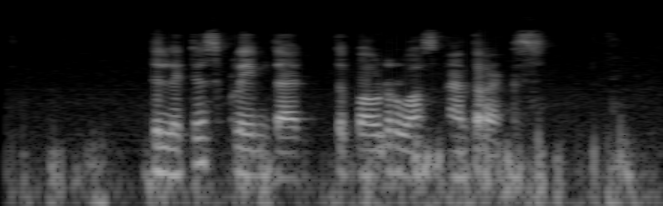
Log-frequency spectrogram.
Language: English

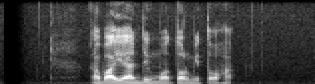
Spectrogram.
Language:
Sundanese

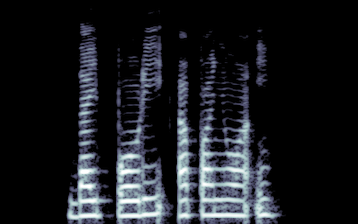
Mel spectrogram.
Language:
Guarani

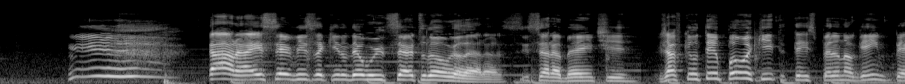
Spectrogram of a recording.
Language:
Portuguese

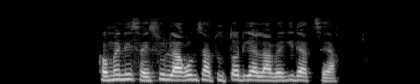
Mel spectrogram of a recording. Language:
Basque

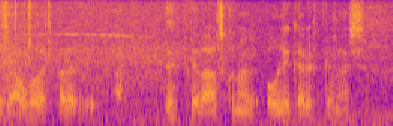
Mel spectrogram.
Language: Icelandic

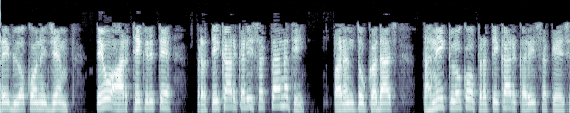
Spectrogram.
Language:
Gujarati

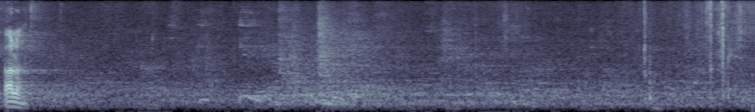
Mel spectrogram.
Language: Estonian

